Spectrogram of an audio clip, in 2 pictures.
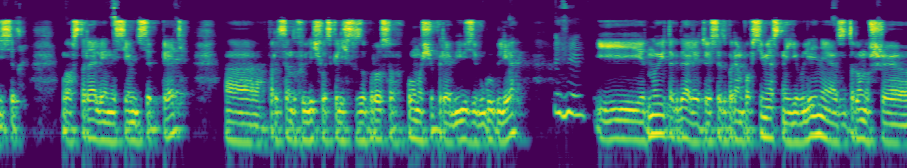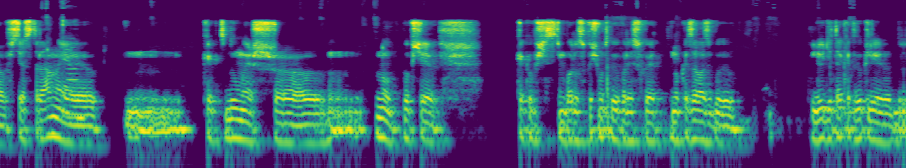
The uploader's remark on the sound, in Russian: С нашей новой гостьей мы записывались удаленно, находясь на самоизоляции и в режиме повышенной готовности.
